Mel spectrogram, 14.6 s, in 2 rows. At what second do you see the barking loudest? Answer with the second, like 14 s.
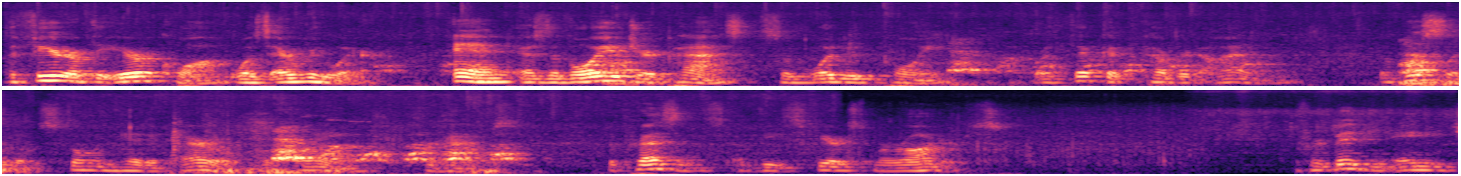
9 s.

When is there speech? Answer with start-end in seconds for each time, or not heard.
0.0-12.3, 13.8-14.5.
